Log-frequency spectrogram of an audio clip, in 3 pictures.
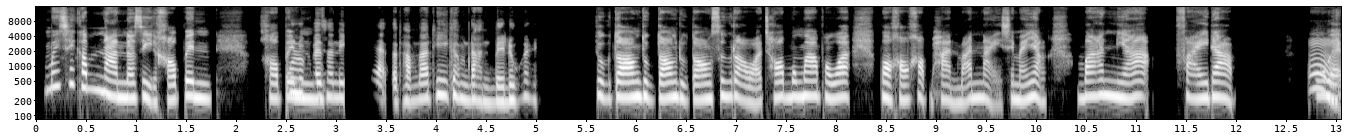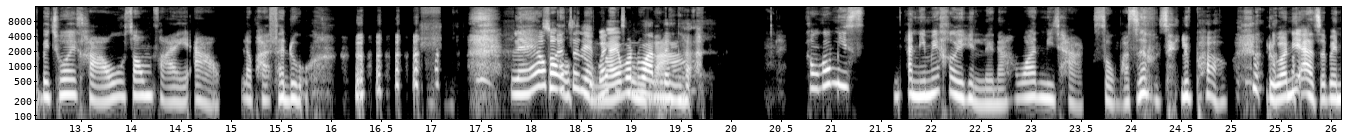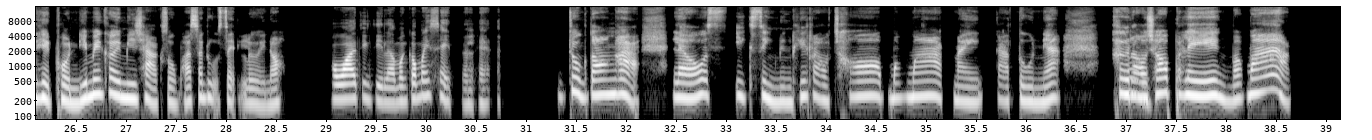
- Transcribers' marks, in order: laughing while speaking: "กำนันไปด้วย"; chuckle; laughing while speaking: "พัสดุเสร็จหรือเปล่า"; chuckle; laughing while speaking: "น่ะแหละ"
- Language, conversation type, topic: Thai, podcast, เล่าถึงความทรงจำกับรายการทีวีในวัยเด็กของคุณหน่อย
